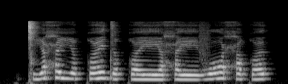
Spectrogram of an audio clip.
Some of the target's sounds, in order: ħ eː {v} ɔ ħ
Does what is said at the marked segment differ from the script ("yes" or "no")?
no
